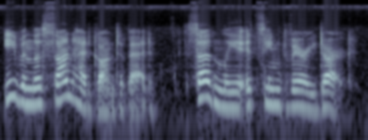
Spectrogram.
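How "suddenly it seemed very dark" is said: plain reading voice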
